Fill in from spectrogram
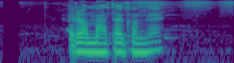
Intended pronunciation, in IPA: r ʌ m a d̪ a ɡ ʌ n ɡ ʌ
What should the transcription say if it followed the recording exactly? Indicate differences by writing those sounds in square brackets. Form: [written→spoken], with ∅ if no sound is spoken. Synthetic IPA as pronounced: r ʌ m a [d̪→t̪] a ɡ ʌ [n→ŋ] ɡ [ʌ→a]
